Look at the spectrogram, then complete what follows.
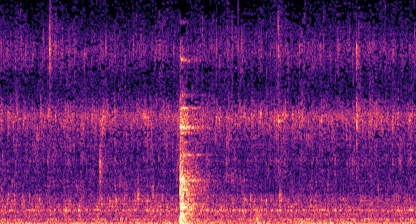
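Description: Chicken curry simmering in a pot on a gas burner: a steady bubbling hiss as the liquid cooks down. A single sharp knock about two seconds in.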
